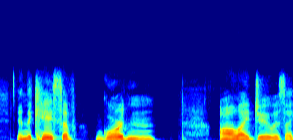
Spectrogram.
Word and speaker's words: Gordon: You notice I don't lift my tongue off. If I did, I would say Gordon, dun, dun. So that happens because I hit my tongue behind my teeth for the D. I pull it back a tiny bit, and then I hit it again to make the N.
